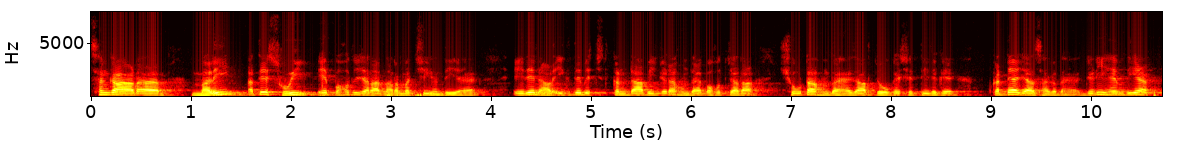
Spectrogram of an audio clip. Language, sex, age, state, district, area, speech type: Punjabi, male, 30-45, Punjab, Fatehgarh Sahib, rural, spontaneous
